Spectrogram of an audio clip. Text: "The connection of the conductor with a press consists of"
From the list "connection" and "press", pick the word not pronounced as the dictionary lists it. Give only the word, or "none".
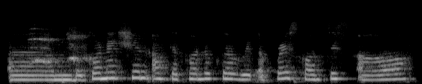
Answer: none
